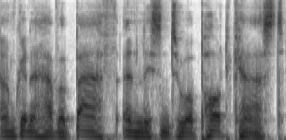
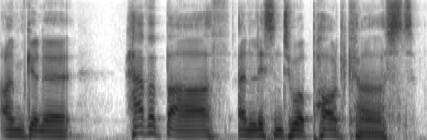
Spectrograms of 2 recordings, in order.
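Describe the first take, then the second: First: It is said in a northern English accent. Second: It is said in a southern English accent. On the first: "in the sort of northern half of England, it would be" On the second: "That would be in the south of England"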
